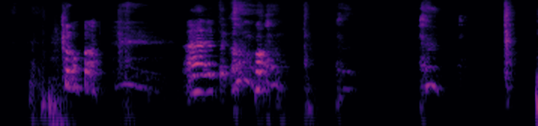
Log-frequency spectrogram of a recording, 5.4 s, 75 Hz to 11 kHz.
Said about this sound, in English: coughing up a fucking lung. And this has been going on for like 15 minutes now.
